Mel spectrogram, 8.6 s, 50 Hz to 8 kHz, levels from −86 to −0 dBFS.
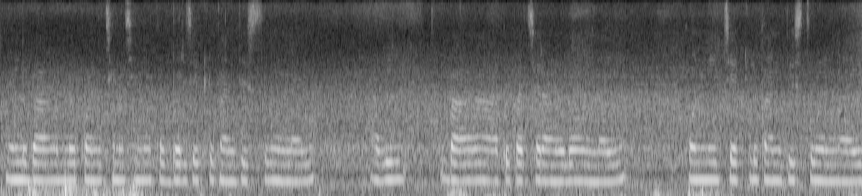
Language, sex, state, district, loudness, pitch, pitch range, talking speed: Telugu, female, Telangana, Mahabubabad, -20 LUFS, 220 Hz, 215-225 Hz, 125 wpm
